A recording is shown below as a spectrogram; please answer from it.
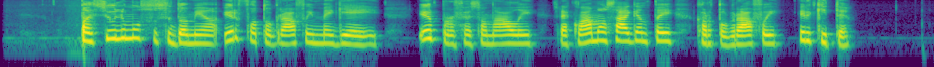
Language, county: Lithuanian, Vilnius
